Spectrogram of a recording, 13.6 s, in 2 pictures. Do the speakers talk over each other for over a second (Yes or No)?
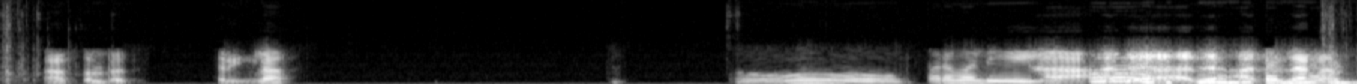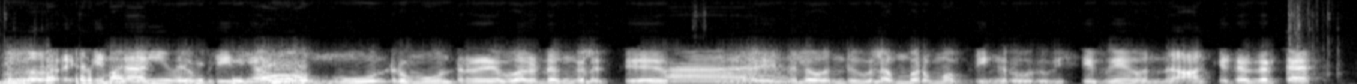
Yes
